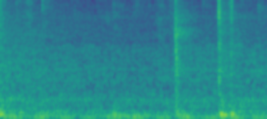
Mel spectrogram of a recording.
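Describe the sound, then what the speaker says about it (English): Typing on a computer keyboard, a short run of soft, close keystroke clicks at an irregular pace, quiet and alone. "I am typing dict dot"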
